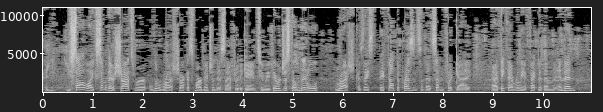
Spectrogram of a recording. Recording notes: LIVE from Fiserv Forum.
